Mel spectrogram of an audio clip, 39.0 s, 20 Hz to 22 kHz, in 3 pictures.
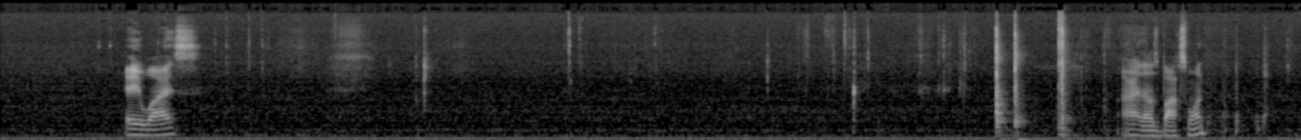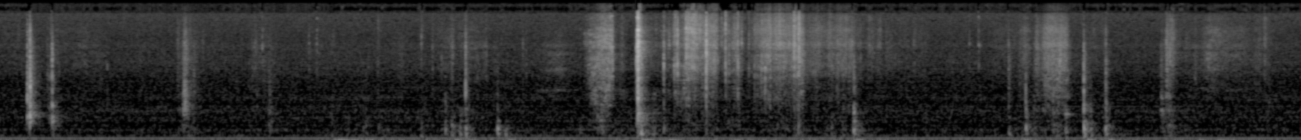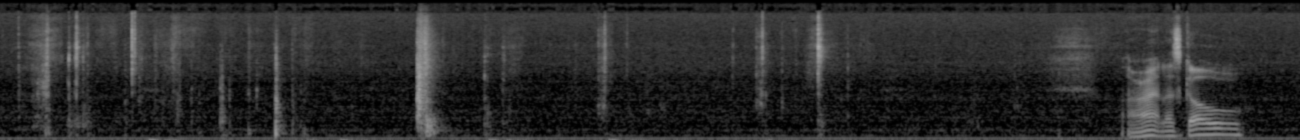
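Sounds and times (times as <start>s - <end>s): steady low hum: 0.0s - 39.0s
wrapping crinkling and tearing: 19.5s - 21.5s.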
